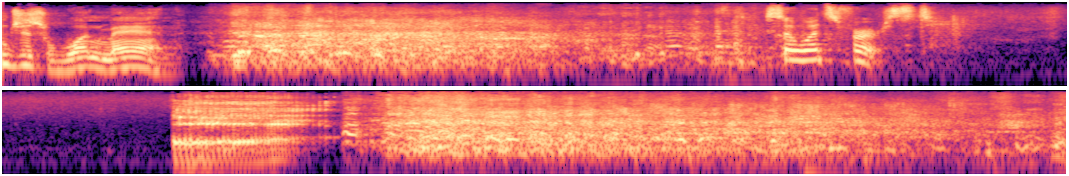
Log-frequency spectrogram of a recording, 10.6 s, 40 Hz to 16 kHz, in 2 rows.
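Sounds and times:
speech: 0:00.0 - 0:02.0, 0:03.8 - 0:04.8
laughter: 0:01.0 - 0:03.8, 0:07.0 - 0:10.6
loud long rumbling belch: 0:06.2 - 0:07.0.

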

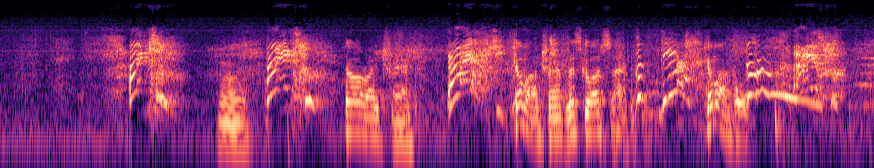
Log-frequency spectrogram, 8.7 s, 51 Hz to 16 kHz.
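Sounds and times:
person sneezing: 0:01.3 - 0:01.9, 0:02.8 - 0:03.3
speech: 0:03.4 - 0:04.3, 0:05.0 - 0:08.6.

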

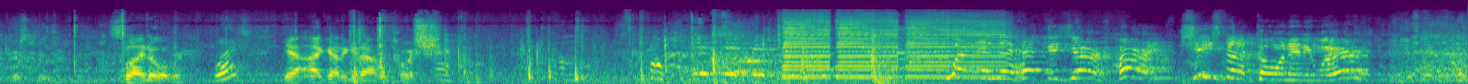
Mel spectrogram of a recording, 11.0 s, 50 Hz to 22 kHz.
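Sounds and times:
laughter: 0:00.0 - 0:01.2, 0:04.8 - 0:06.1, 0:10.1 - 0:10.9
speech: 0:00.2 - 0:03.8, 0:04.9 - 0:06.1, 0:08.0 - 0:10.9
car horn blaring: 0:05.8 - 0:07.9
scattered thumps: 0:05.9 - 0:06.9.

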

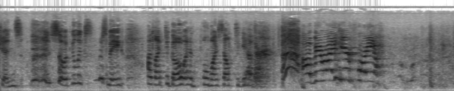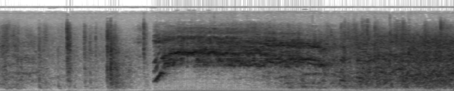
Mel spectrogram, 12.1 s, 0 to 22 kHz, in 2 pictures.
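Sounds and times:
speech: 0:00.0 - 0:05.6
laughter: 0:05.2 - 0:06.9, 0:09.6 - 0:12.1
woman screaming loudly: 0:08.1 - 0:10.5.

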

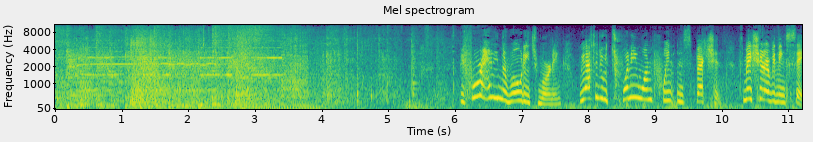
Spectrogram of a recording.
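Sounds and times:
sharp metallic clunks of fifth wheel hooking to kingpin: 0:00.0 - 0:05.8
large diesel semi truck engine rumbling while backing up: 0:00.0 - 0:06.0
tonal reversing beeps of a semi truck: 0:00.4 - 0:03.8
speech: 0:06.2 - 0:11.2.

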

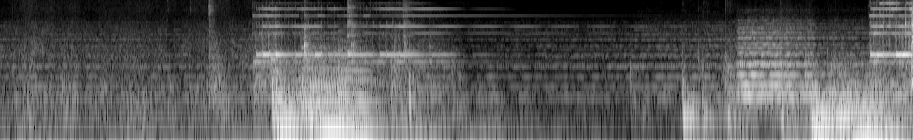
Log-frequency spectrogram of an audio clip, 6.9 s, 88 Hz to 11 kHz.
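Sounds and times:
old-fashioned telephone bell ringing: 0:01.9 - 0:04.7, 0:06.5 - 0:06.8.

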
